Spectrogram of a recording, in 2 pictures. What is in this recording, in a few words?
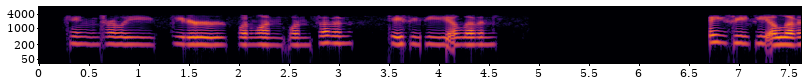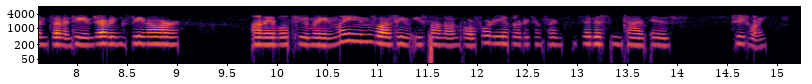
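Police Southwest District Dispatch, p25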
